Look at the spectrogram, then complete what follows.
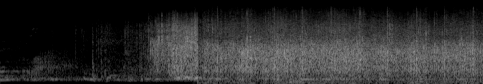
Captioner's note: applause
